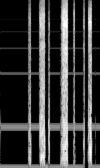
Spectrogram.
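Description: Phone-handling noise: about six short scratchy rubs as a hand and arm brush against the phone's microphone.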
